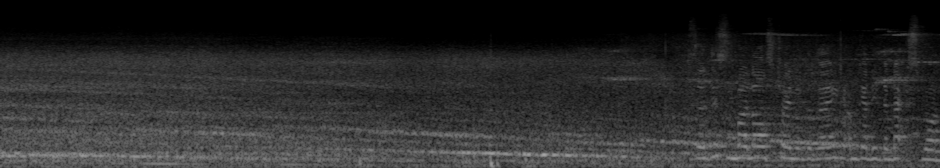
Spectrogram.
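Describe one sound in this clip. An underground train whines as it slows, its pitch gliding steadily down, echoing through a hard, tiled passage.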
